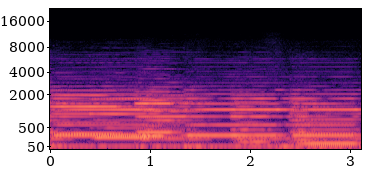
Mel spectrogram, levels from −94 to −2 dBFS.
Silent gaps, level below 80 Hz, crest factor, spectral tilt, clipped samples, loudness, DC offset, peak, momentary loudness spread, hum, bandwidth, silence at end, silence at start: none; -42 dBFS; 14 dB; -8 dB/octave; under 0.1%; -28 LUFS; under 0.1%; -12 dBFS; 5 LU; none; 7.8 kHz; 0 s; 0 s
